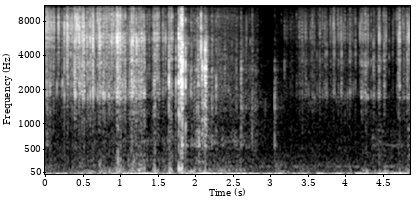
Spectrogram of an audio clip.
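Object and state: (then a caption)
Dry glycerin soap bar being carved. A metal blade carves a dry, solid, translucent yellow glycerin soap bar with a grid-scored surface, held in hand, breaking it into crumbly cubes. Bright, dry crunching and crumbling scrapes repeat irregularly, louder in the first two seconds and then softer.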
